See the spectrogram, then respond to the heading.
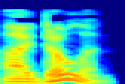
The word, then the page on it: eidolon: British English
